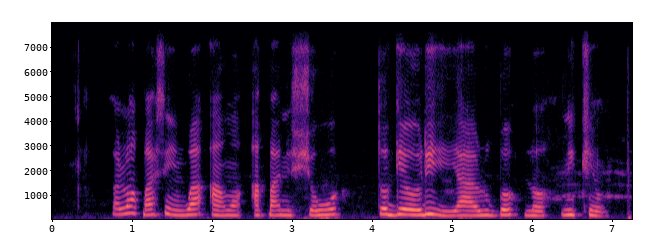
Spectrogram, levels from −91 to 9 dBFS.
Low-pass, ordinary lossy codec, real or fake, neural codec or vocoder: 7.2 kHz; Opus, 24 kbps; real; none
